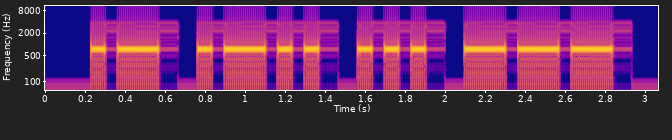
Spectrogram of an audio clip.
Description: Morse code, heard as a keyed tone, about 18 wpm, 750 Hz. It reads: ALSO
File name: Archive / 18 WPM / 18WPM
